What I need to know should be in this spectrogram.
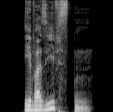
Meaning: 1. superlative degree of evasiv 2. inflection of evasiv: strong genitive masculine/neuter singular superlative degree
- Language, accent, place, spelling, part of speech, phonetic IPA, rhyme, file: German, Germany, Berlin, evasivsten, adjective, [ˌevaˈziːfstn̩], -iːfstn̩, De-evasivsten.ogg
